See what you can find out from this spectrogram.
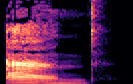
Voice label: "and", us english

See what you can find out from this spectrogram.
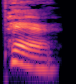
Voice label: "pear", us english

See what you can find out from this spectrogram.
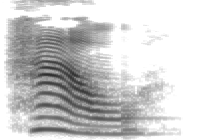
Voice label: "how", British English

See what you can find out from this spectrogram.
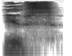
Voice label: "use", us english

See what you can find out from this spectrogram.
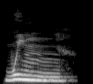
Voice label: "wing", british english

